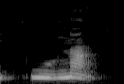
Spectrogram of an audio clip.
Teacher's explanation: पू के बाद आधा र का उच्चारण आ रहा है, तो यहाँ पे रेफ की मात्रा न पे लगेगी, पूर्णा।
